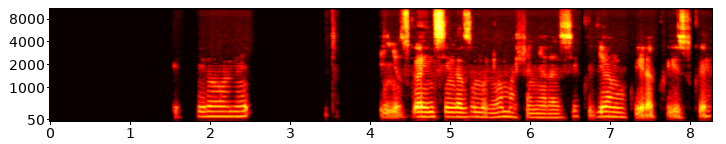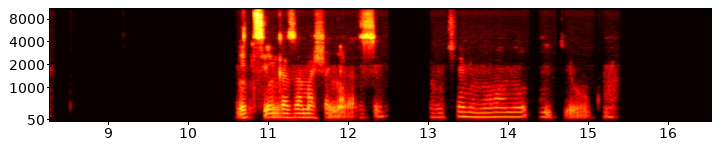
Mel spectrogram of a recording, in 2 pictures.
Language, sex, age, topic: Kinyarwanda, male, 25-35, government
